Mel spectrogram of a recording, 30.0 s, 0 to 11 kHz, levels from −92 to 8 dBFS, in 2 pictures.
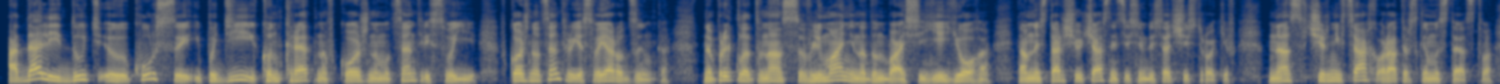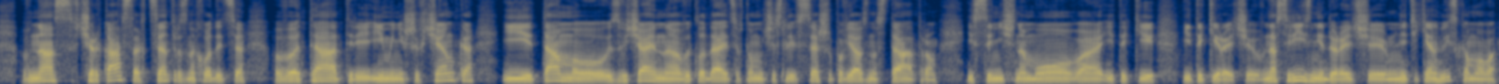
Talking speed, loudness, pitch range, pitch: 150 wpm, -17 LUFS, 110-130 Hz, 115 Hz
